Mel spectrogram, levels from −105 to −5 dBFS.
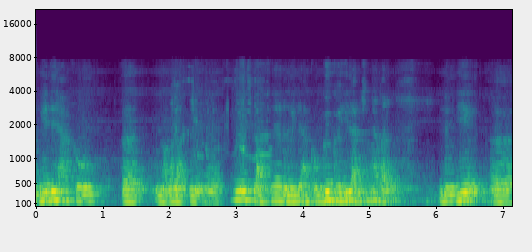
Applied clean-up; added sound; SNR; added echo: neural separator model SepFormer DNS4.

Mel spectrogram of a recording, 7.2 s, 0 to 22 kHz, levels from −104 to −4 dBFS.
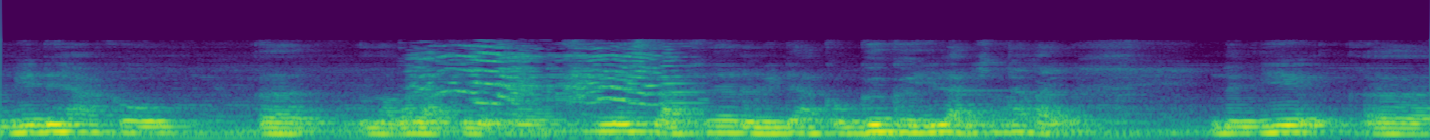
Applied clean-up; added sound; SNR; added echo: none; Squeak; 15 dB; reverberation time 0.7 s.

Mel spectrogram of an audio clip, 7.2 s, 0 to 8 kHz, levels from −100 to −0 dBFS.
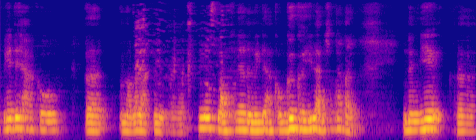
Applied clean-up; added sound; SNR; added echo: neural mask model DeepFilterNet 3.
